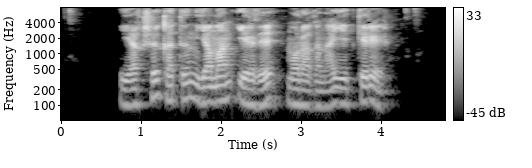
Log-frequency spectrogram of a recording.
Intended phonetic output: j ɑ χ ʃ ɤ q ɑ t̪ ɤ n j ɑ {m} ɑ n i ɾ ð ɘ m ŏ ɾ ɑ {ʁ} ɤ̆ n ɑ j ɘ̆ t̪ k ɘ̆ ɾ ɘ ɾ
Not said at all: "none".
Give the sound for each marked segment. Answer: m, ʁ

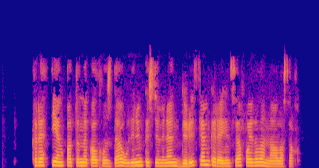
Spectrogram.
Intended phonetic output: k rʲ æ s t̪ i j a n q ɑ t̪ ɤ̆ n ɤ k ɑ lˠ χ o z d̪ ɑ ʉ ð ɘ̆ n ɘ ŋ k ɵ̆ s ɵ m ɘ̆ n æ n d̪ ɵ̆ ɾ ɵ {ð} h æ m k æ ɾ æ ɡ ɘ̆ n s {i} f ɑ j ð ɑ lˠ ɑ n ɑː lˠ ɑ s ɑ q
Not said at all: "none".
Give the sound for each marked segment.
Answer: θ, æ

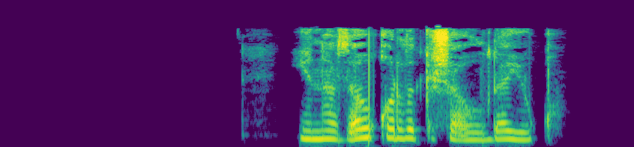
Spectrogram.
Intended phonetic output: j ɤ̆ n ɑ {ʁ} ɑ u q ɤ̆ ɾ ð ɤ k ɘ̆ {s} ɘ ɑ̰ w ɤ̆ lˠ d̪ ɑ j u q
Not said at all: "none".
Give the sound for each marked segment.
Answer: z, ʃ

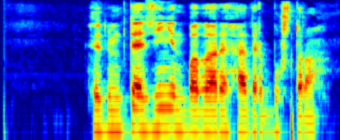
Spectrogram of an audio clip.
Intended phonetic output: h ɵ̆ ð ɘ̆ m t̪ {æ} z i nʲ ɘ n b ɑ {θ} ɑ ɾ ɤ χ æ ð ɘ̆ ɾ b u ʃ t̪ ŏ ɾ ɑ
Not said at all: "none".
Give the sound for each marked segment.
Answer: æ, ð

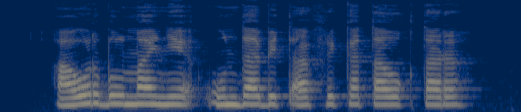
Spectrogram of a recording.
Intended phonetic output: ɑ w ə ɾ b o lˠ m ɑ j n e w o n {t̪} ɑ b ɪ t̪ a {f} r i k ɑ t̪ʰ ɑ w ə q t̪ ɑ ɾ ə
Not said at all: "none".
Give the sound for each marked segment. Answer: d̪, f

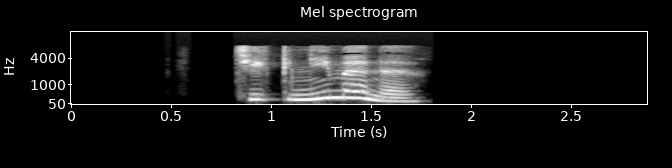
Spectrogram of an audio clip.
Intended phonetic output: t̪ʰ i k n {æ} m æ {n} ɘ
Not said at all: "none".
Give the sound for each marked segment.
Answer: i, n

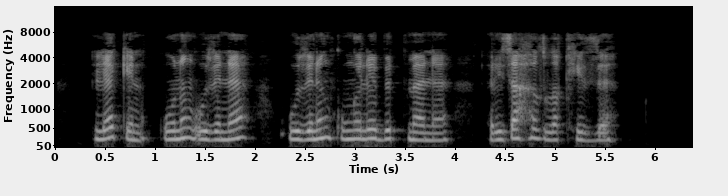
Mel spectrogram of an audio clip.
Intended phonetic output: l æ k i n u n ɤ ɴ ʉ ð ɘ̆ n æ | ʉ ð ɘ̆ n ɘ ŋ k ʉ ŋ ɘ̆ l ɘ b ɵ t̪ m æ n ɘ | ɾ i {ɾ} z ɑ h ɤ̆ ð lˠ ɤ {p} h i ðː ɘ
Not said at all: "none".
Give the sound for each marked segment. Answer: none, q

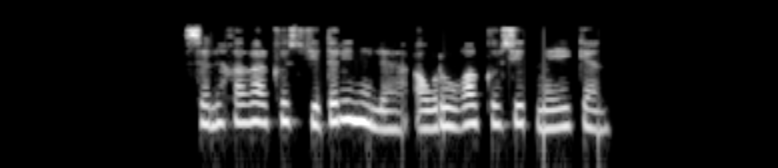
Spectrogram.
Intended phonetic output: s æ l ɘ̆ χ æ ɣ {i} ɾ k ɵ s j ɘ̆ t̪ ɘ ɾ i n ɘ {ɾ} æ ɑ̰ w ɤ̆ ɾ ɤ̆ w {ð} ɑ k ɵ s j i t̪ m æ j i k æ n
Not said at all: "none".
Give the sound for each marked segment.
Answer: æ, l, ʁ

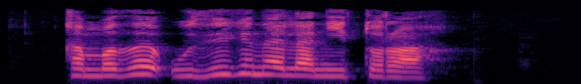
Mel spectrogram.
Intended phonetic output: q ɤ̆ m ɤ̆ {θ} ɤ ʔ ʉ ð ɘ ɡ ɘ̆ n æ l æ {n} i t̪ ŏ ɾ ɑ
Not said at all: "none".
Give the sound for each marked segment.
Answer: ð, n

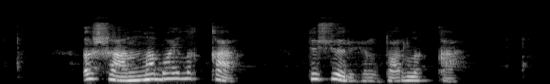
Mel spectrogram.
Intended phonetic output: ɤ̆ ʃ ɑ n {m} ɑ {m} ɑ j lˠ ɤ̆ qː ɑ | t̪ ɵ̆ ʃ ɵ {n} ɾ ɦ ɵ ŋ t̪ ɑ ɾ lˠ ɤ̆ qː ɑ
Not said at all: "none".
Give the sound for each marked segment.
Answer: m, b, none

